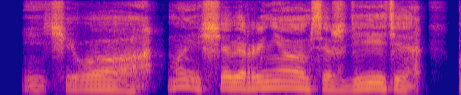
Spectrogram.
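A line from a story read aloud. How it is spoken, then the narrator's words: Through gritted teeth. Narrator (Russian): процедил сквозь зубы Федот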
